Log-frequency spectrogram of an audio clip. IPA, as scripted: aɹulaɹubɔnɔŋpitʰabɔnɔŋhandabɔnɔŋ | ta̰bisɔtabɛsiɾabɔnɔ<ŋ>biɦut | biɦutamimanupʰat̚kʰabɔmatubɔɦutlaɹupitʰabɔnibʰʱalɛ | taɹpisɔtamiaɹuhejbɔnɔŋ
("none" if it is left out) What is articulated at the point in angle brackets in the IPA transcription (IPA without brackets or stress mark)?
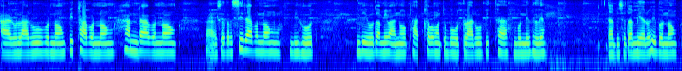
ŋ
